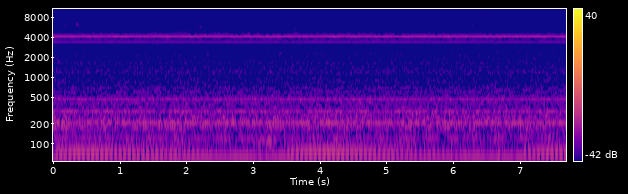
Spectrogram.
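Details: GE refrigerator: a steady piercing high-pitched whine over a low running hum.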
